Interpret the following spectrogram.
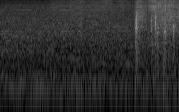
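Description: Steady low hum inside a car's cabin, with a brief rustle of the handheld camera being moved near the end.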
